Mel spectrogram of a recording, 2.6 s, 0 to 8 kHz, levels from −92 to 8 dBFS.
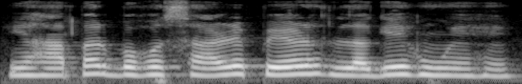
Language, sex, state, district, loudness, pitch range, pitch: Hindi, female, Madhya Pradesh, Bhopal, -13 LUFS, 215-245 Hz, 230 Hz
